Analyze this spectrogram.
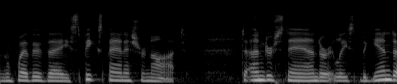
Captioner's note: none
